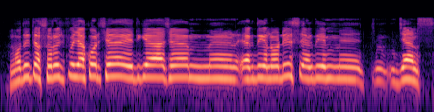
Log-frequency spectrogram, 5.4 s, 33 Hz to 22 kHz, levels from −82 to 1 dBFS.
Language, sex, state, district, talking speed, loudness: Bengali, male, West Bengal, Purulia, 165 wpm, -14 LUFS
